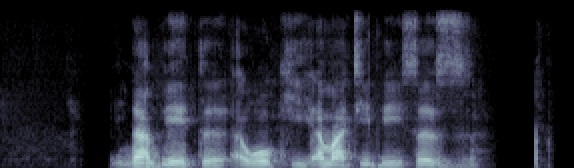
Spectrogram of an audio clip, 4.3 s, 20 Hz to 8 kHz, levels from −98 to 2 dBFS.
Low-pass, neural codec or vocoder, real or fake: 7.2 kHz; codec, 16 kHz, 4 kbps, FunCodec, trained on Chinese and English, 50 frames a second; fake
